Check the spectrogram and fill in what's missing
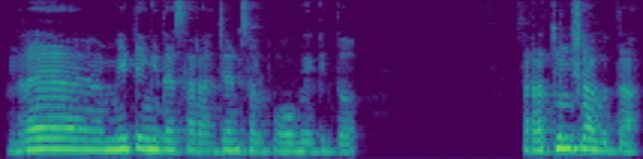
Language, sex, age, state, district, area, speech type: Kannada, male, 18-30, Karnataka, Kolar, rural, spontaneous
